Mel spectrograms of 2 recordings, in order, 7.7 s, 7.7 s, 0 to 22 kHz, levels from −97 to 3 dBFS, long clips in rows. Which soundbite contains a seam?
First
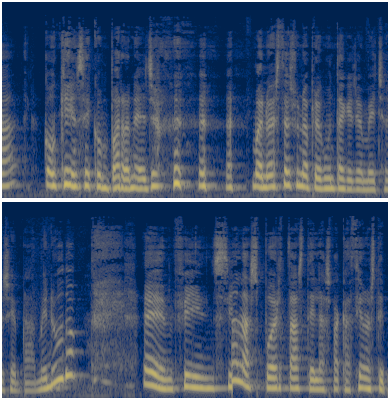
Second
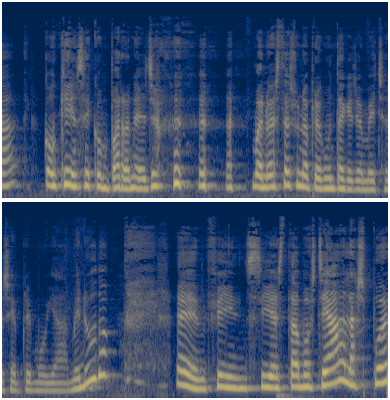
first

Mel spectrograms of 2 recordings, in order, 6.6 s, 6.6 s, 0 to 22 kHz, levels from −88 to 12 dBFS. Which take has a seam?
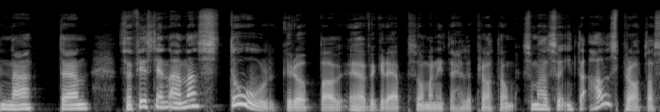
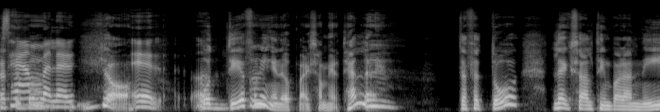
first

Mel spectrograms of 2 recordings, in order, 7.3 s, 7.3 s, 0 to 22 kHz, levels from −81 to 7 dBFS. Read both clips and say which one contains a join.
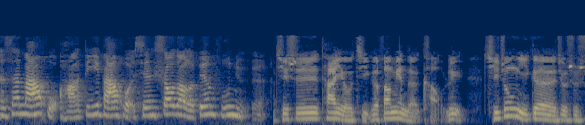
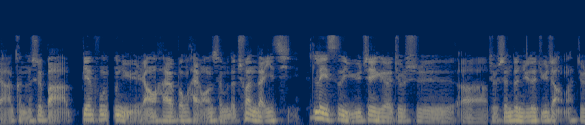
second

